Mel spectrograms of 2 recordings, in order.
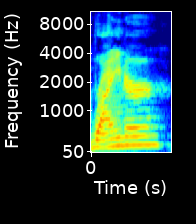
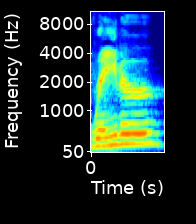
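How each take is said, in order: First: The first vowel is an eye sound. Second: The first vowel is an ay sound. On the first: "I've gotten" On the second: "But I get"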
